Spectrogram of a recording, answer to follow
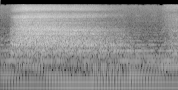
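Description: A woman's long exhale blown out through pursed lips, emptying the lungs as the first step of Bodyflex diaphragmatic breathing; it starts just after the beginning and fades out after about a second and a half. Soft background music with steady held notes plays underneath.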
